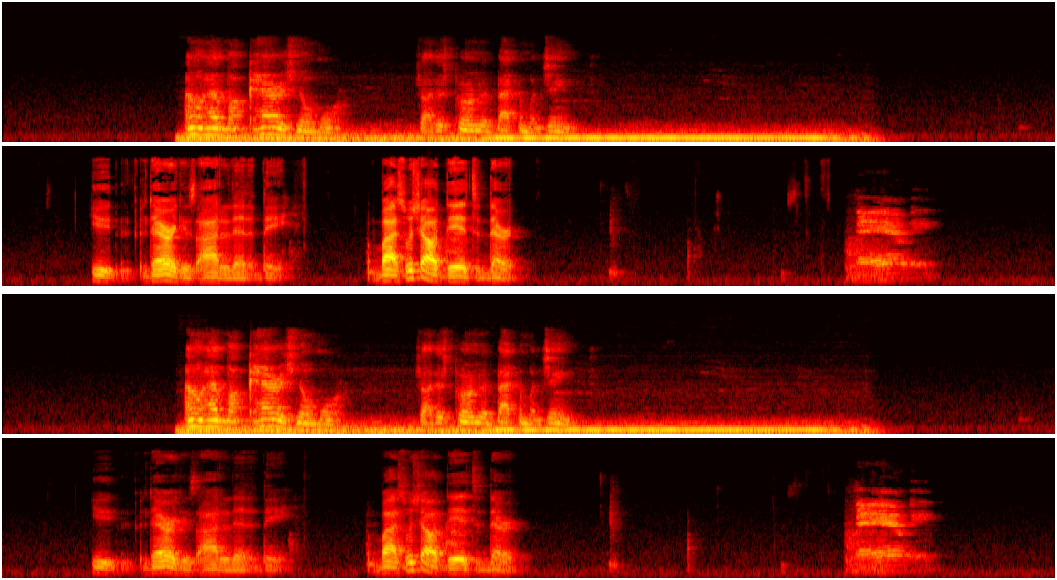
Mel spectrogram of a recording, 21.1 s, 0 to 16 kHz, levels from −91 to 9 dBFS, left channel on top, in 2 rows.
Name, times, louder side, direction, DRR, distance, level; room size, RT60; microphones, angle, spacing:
sound 1, 1.7-8.7, equal, 40° right, 3.1 m, -31 dB
voice 1, 1.8-3.4 4.1-5.8 15.0-15.1 19.0-19.1, right 1 dB, 20° right, 0.6 m, -31 dB
voice 2, 11.4-13.4 14.2-15.6, left 5 dB, 55° left, 0.6 m, -27 dB
voice 3, 19.0-19.8, right 2 dB, 70° right, 5.1 m, -35 dB
10.5 x 5.5 x 5.3 m
head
